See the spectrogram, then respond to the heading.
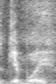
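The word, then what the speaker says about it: Ghibli: believe the Italian plane is pronounced jibli which is what it's named after but I think the guy who F found it literally says gibli I've been trying to change to that because that's what's right they a part of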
